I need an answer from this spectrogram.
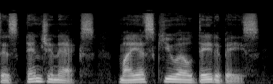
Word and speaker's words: Nginx: The acronym LEMP stands for Linux Operating System, L, Nginx Web Server, E, pronounced as Nginx, MySQL Database, M, and PHP Scripting Language, P.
